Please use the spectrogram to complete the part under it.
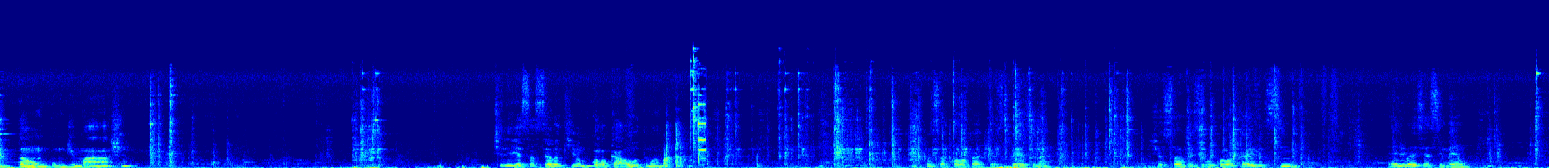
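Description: Metal parts of a bicycle click and clank as a saddle is handled.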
